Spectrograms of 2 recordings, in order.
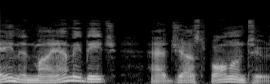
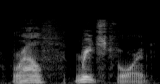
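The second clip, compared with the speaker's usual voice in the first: ordinary delivery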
